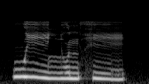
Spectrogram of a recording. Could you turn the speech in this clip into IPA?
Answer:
wiʎun xi

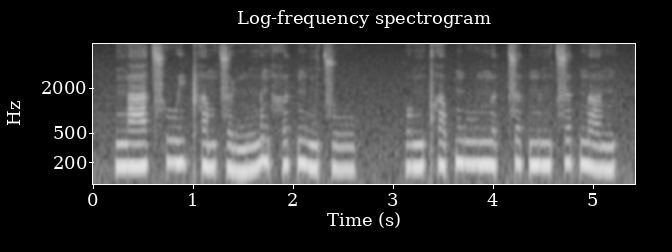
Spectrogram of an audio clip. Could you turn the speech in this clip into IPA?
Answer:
ŋaː˨˧t͡sʰuː˧j pʰɐ˨mt͡sɵ˨˩ɥn̪ʊ˨˥ŋɐ˨˩n hɵ˥t̚mʊ˧ŋt͡suː˧p̚ | ʊ˨˥ŋpʰɐ˨˥p̚muː˧ n̪ɵ˨˥t̚sɵ˧t̚mɪ˧ŋ t͡sɵ˥t̚n̪ɐ˧n

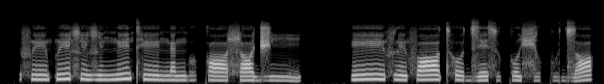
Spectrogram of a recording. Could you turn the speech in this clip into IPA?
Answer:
fẽːpẽɬĩ ɮĩŋẽtʰẽː ŋæŋo̤kɒː ɬɒd͡ʒiː | ẽː flẽfɒːtʰo d͡zesṳ koɕo̤kṳ d͡zɒ

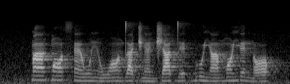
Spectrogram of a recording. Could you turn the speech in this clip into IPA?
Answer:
k͡pã˦k͡pɔ̃˦sɛ̃˧wĩ˨ wɔ̃˨˦ da˧d͡ʒɛ̃˨d͡ʒa˧ de˦ ɡ͡bu˦˨jã˨˦mɔ̃˦ je˦˨ nɔ˨˦

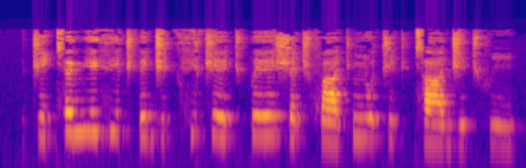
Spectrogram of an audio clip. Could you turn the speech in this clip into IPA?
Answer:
t͡ʃe˨cʰɛ˦mʲeː˦ fʲeː˦t͡ʃʔe˧d͡ʒi˧t͡ʃ fʲa˦t͡ʃeː˦˨t͡ʃpeː˦ʃa˧t͡ʃ faː˧t͡ʃɲo˦ t͡ʃi˧t͡ʃcʰaː˧ d͡ʒi˨t͡ʃfi˨

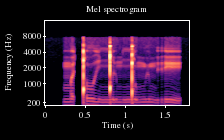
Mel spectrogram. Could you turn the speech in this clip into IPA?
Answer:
mɐǃoi̯ ŋ͡ǃɨmŋ͡ǃumʉm re

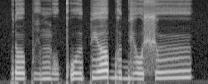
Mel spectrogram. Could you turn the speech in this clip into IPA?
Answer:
ɾɵpi̤ mo̤kʷʼɨː pʲɐːbɨbʲoː ʃʉː

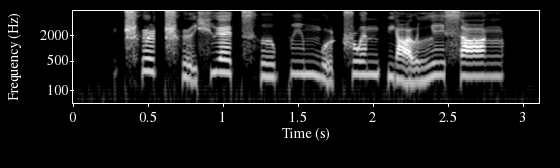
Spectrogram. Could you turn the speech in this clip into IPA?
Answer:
ʈ͡ʂʰɻ̩˥˩ʈ͡ʂʰɻ̩˨˩ɕɥɛ˥˩ t͡sʰɹ̩˧˥pi˥mṵ˨˩ ʈ͡ʂwə˥npjɑ̰˨˩ʊ̯ li˥˩sɑ˥ŋ

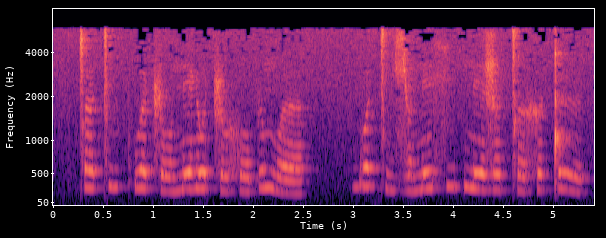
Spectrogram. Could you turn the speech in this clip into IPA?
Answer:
ǀœ˧ǀi˧kʷʼœ˧ʈ͡ʂo˨ n̪e˧ɳʊ˦˨ ʈ͡ʂʊ˨xo˨pʏ˦ ŋʷœ˨ | ɡʷœ˦ ǀi˨ʑə˨ n̪e˦xi˦pn̪e˧ʐə˧ ǀə˨xə˧ǃʏ˦˨

